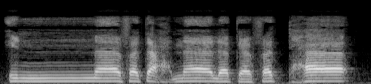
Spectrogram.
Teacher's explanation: إذا وقفنا عليها هذا مد عوض مقدار حركتين فقط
